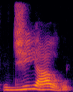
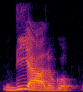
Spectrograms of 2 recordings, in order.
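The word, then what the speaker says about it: dialogo: Então, não poderíamos dizer diálogo, como essa pronúncia que usamos em grande parte do Brasil. Vamos dizer apenas diálogo, tá vendo, né?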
